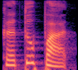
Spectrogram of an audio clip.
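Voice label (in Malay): "ketupat", Malay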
